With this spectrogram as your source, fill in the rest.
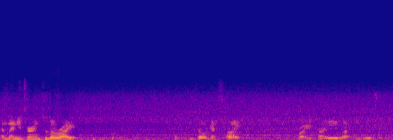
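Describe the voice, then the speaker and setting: A man with a fairly high pitch and ordinary pitch variation, at a moderate pace with long, frequent pauses and noticeable background noise. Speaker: RV dealership product demonstrator. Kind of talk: product walkthrough demonstration. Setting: inside an RV cabin. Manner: loud.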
